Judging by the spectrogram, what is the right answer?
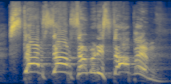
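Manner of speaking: loud, high-pitched yell.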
